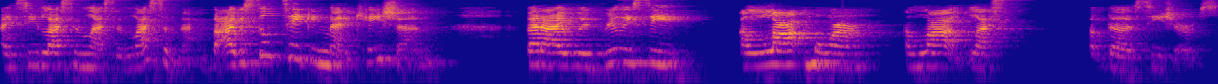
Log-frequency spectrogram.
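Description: A woman with an American accent and a high pitch, her raised, projected voice at a moderate pace, with ordinary pitch variation, big swings in loudness and audible room echo. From Brooklyn, New York. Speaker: yoga and meditation teacher. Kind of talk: casual interview. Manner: halting, many fillers and restarts.

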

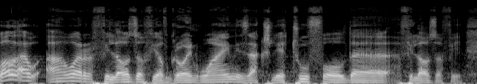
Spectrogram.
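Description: There is noticeable background noise as a man speaks at a moderate pace, fairly low in pitch with ordinary pitch variation. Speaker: winery owner. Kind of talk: interview.

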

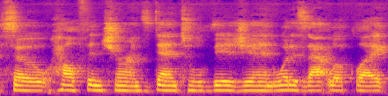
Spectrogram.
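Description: Slowish in pace, a woman with an American accent speaks at a very deep, low pitch in a dark, mellow tone. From South Florida. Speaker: payroll and HR executive. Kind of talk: interview.

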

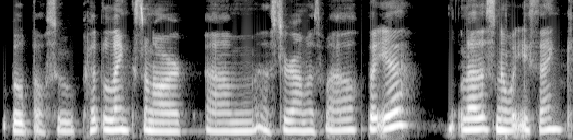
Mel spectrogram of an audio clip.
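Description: With a Northern Irish accent, a woman speaks fairly slowly in a fairly high pitch, her tone dark, mellow and somewhat breathy, her intonation fairly even. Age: 20s. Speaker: podcast co-host, student. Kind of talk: casual chat.

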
